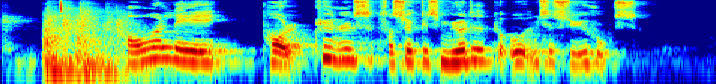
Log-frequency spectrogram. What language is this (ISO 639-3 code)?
dan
